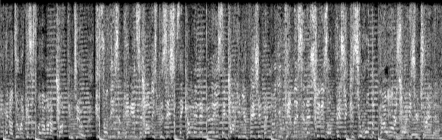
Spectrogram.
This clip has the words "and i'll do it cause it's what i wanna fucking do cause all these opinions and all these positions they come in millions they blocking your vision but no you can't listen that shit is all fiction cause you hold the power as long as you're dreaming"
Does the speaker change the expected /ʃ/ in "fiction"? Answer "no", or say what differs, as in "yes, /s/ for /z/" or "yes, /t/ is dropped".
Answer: yes, /s/ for /ʃ/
